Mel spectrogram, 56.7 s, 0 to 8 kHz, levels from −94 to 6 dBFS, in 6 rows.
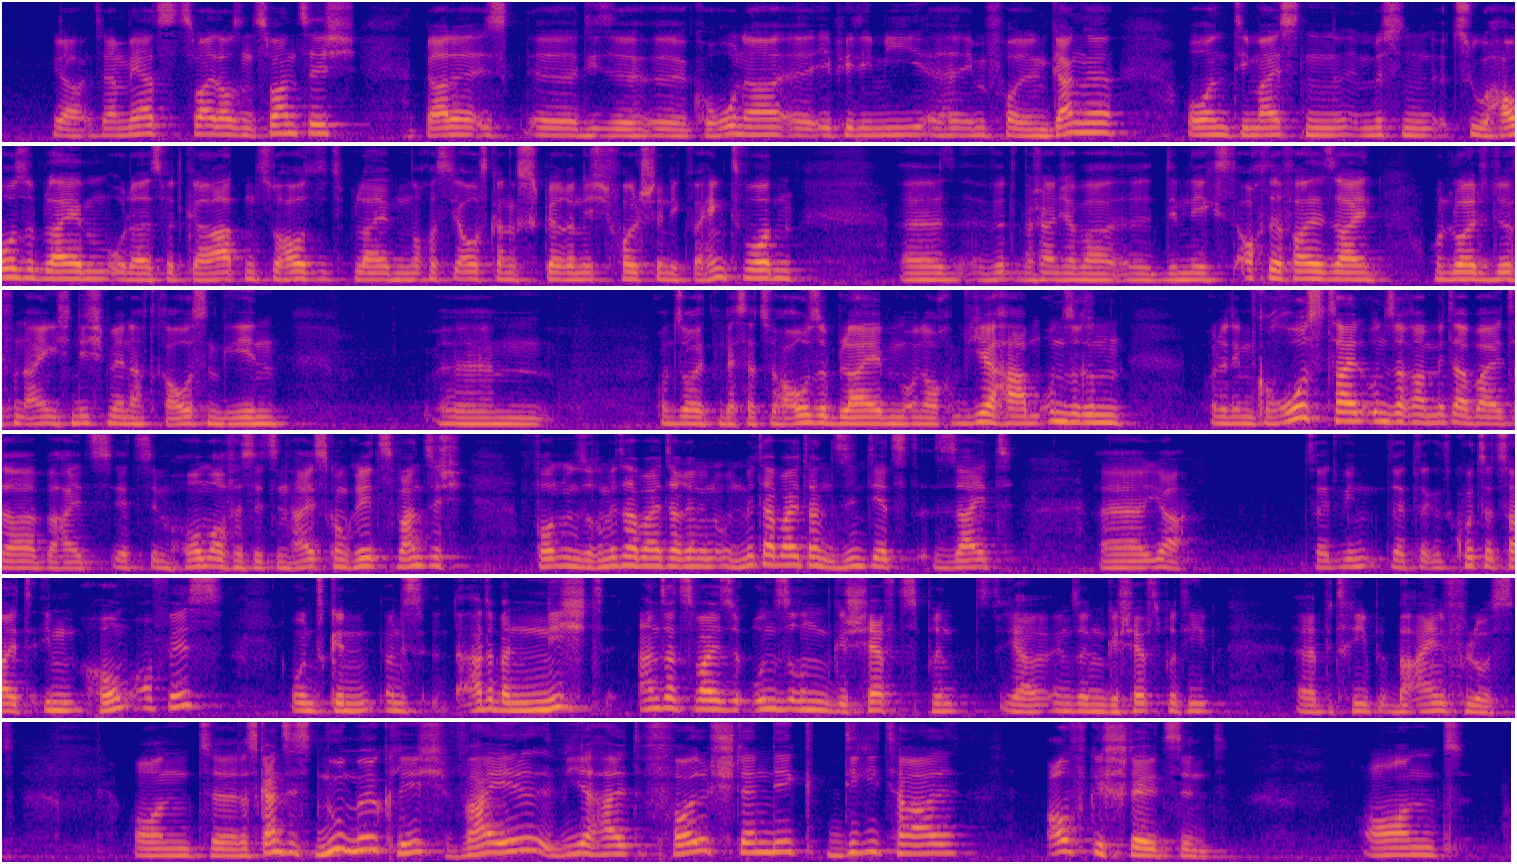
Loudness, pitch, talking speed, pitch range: -29 LUFS, 155 Hz, 135 wpm, 145-175 Hz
